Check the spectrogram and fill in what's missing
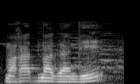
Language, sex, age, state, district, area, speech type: Tamil, male, 60+, Tamil Nadu, Thanjavur, rural, spontaneous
